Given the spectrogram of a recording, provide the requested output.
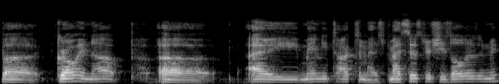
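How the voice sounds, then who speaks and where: With a Spanish accent, a man talks at a moderate pace and medium pitch, his intonation monotone and flat while his loudness swings widely. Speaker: podcast host. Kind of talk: casual chat.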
